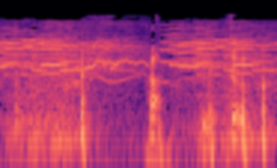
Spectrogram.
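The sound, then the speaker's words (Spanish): A mobile phone's electronic ringtone melody cuts in during a live violin concert, interrupting the violinist, its bright tones sounding over the bowed notes and scattered sharp knocks, with reverberation. “Sí, pasó eso, que de repente el violinista es interrumpido por un móvil y en los conciertos, como en el cine, como en el teatro, vale.”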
